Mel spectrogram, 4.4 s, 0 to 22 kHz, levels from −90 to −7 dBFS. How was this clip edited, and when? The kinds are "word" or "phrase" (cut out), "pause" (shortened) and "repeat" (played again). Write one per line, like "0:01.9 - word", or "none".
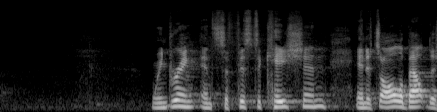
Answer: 0:01.6 - word
0:02.0 - word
